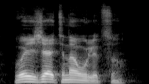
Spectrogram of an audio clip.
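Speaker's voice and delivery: ordinary delivery, nothing marked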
